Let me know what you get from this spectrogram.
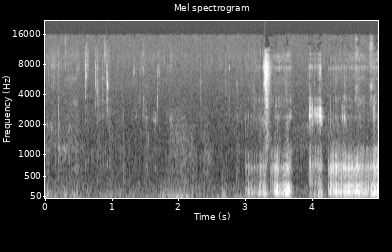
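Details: A Smooth Fox Terrier playing with its ball growls possessively: quiet room noise at first, then a sudden run of loud, deep, rough growling in two surges over the final two seconds.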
